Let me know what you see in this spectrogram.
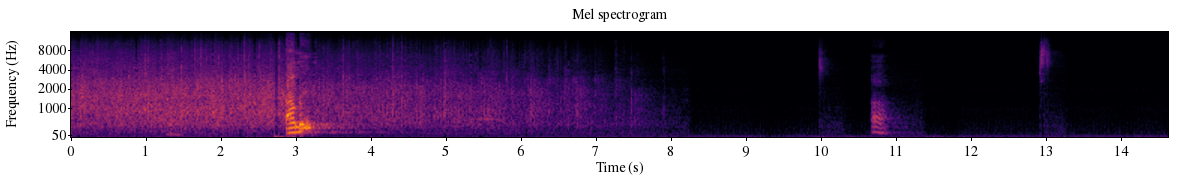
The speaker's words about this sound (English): Join those who are clapping for Jesus.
